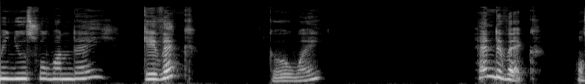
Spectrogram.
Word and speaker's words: Weg: So to put it all together again, if the three-letter word WEG in German means the way, then you pronounce it with a long E, Weg. If it means away, you pronounce it with a short E, Weg.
